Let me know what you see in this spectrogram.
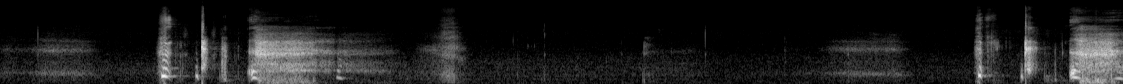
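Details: Two sneezes, each with a drawn-in breath and sharp catch, then a loud explosive burst through nose and mouth; quiet room.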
